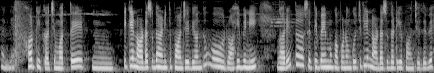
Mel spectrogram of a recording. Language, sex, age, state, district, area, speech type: Odia, female, 45-60, Odisha, Bhadrak, rural, spontaneous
